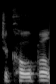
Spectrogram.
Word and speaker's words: Jacopo: It's like Jacopo, like we got to cope with him.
